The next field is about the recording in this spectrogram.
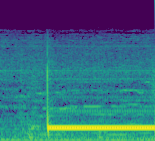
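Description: A steady electronic phone ringback tone cuts in abruptly after a brief quiet moment and holds at an even pitch, ringing three times on an outgoing call.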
